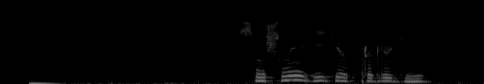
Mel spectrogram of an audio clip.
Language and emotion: Russian, neutral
